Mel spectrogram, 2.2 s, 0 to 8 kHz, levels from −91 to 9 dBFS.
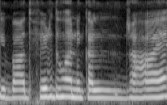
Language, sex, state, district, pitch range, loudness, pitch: Hindi, female, Chhattisgarh, Bilaspur, 220-245 Hz, -14 LUFS, 225 Hz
